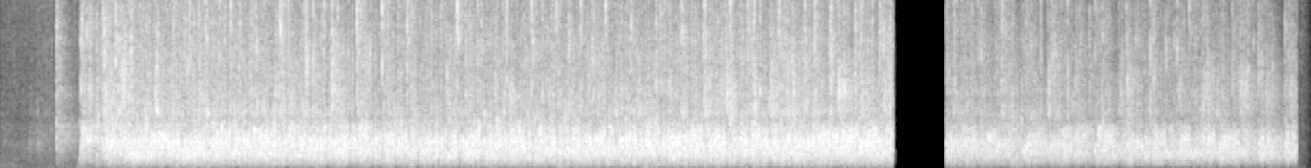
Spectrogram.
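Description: An audience claps loudly and steadily in a hall.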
